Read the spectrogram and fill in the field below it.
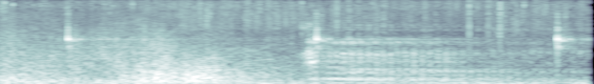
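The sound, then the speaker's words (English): Steady rain hisses throughout while a low rumble of thunder swells early on, followed by a couple of sharp cracks from lightning strikes. “Then I want you to watch a lightning strike the ground, strike the sand, and then strike the grass.”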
